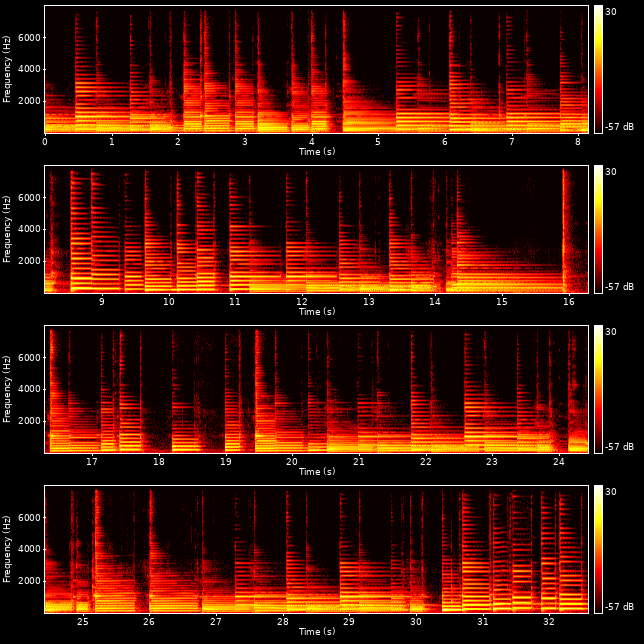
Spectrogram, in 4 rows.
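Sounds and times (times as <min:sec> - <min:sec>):
blues guitar: 0:00.0 - 0:32.5.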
